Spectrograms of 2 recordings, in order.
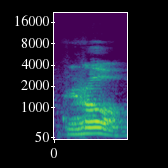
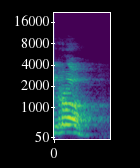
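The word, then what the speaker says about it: ρ: Bacanya ro, bukan roh. Nah, kalau ini, nah seperti ini bacanya baca. Ya, ro, hanya di tengah. Bukan roh.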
